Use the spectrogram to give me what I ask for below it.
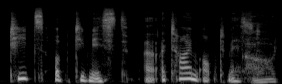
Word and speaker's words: tidsoptimist: And they are in Swedish rather, I'm not sure how to pronounce this, so forgive me if I've got it wrong. Tidsoptimist, a time optimist. Oh, tidsoptimist.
